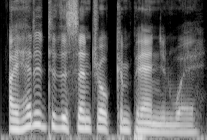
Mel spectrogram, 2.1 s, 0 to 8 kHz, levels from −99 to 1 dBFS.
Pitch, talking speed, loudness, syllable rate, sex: 145 Hz, 175 wpm, -17 LUFS, 6.0 syllables/s, male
